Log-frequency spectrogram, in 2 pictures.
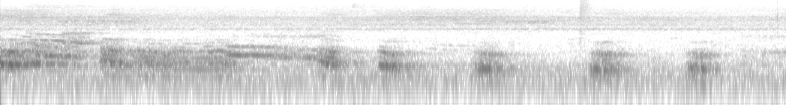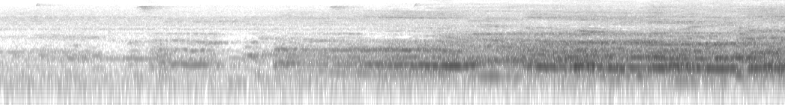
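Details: Wild howler monkeys at Villa Toucan, Punta Uva, Costa Rica, near Manzanillo Wildlife Refuge, in the morning: a string of rhythmic guttural grunts about once a second, then rising into a long continuous deep roaring howl.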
